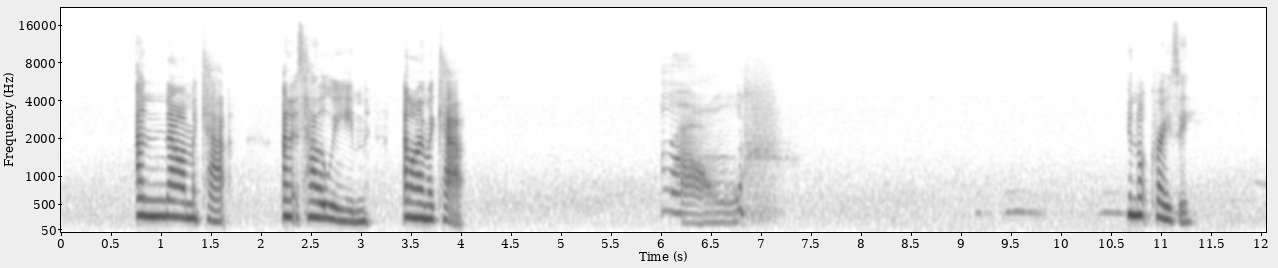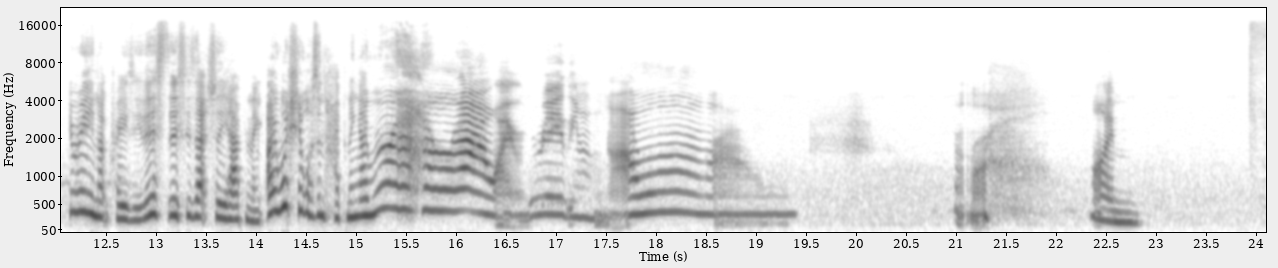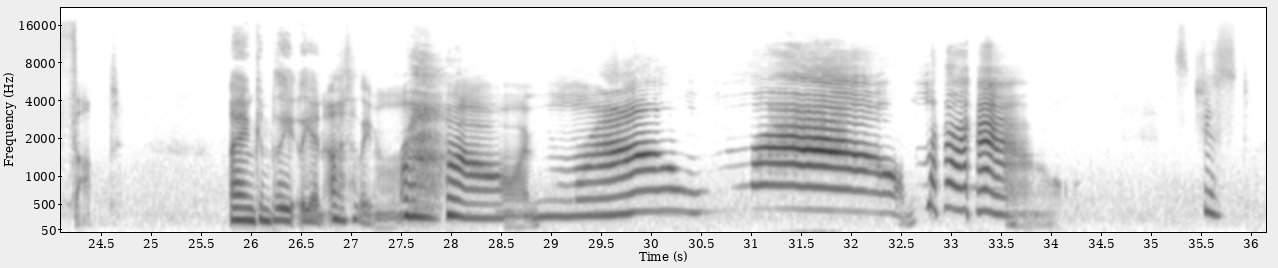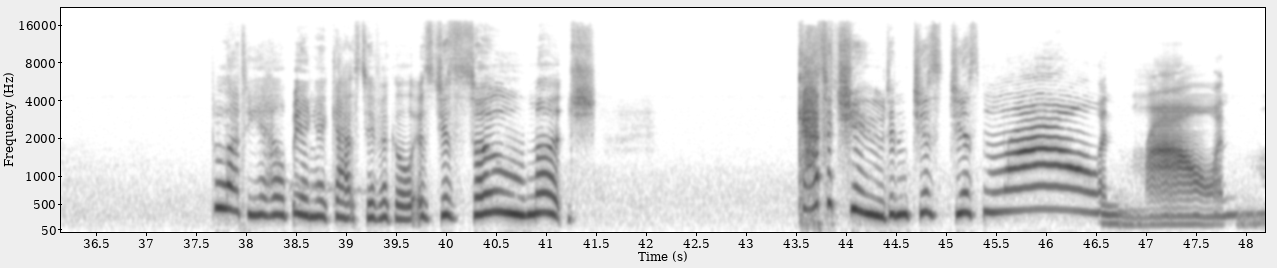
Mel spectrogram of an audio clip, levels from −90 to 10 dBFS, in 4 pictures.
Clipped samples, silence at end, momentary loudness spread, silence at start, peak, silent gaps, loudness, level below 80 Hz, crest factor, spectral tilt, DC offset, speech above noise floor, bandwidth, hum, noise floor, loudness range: under 0.1%; 0 s; 21 LU; 0.75 s; -6 dBFS; none; -24 LUFS; -78 dBFS; 22 dB; -3.5 dB/octave; under 0.1%; 42 dB; 17 kHz; none; -68 dBFS; 24 LU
